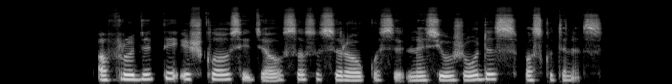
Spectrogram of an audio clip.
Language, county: Lithuanian, Marijampolė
